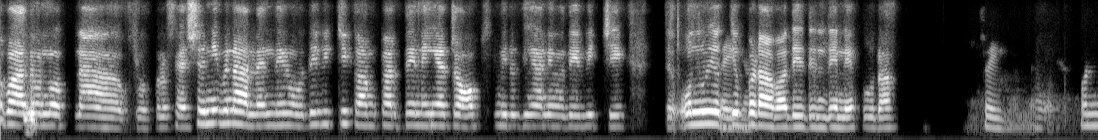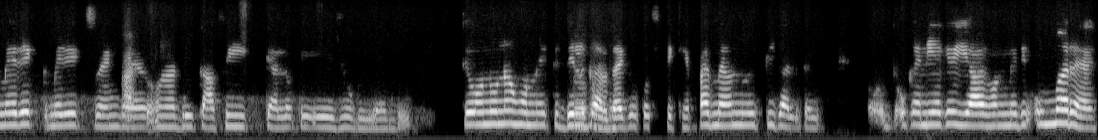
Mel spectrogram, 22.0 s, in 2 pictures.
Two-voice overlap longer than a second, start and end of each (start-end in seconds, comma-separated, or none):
none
